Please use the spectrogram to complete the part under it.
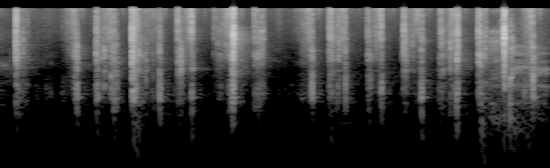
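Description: Tarot cards shuffled by hand for a reading, a quick run of crisp riffling bursts and soft slaps repeating close up at a brisk, uneven rhythm, with no voices.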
